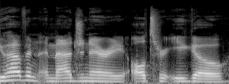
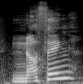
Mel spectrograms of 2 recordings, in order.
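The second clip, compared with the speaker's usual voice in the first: put-on higher, hurt questioning girlfriend voice; girlfriend Ashley; 6 semitones higher than usual. Girlfriend hurt by boyfriend's words, higher questioning. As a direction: repeat it back, wounded, pitched up.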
